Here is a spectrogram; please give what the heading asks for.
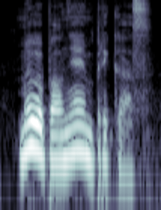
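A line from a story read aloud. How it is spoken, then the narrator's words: Dry reply. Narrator (Russian): сухо отвечал пират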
